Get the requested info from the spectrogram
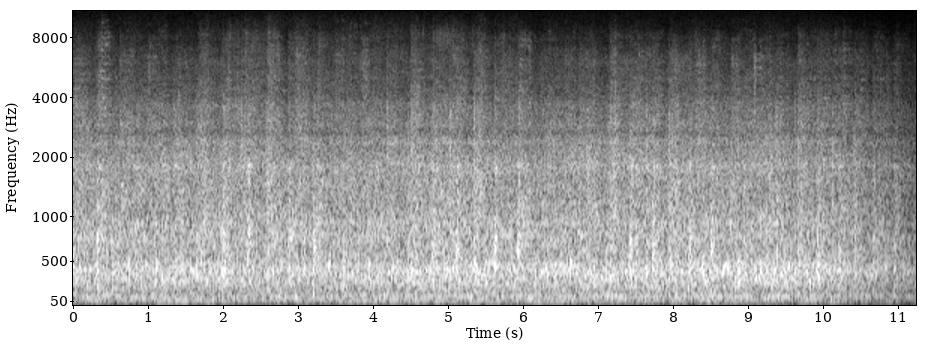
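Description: Freight train of hopper wagons rolling past, the wheels clicking over the rail joints in a steady clickety-clack, fading away near the end.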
